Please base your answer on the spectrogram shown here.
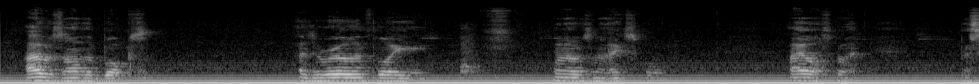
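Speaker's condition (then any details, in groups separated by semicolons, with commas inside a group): ALS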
